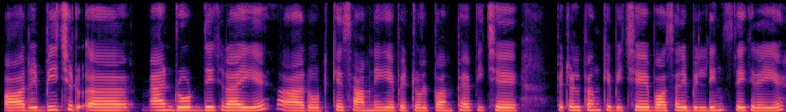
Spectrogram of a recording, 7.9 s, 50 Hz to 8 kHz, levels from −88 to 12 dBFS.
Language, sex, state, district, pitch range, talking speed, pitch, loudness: Hindi, female, Bihar, Patna, 200-220 Hz, 220 wpm, 210 Hz, -15 LUFS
